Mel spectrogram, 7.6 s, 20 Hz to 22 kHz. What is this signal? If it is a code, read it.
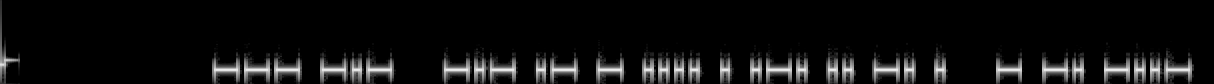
Morse code, heard as a keyed tone, about 25 wpm, 700 Hz. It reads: OK KATHERINE TNX
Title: K1USN SST QSO Practice 25wpm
